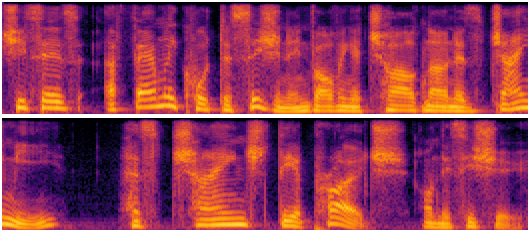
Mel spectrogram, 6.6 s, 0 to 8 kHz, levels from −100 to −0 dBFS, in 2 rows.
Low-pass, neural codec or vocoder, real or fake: 7.2 kHz; none; real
